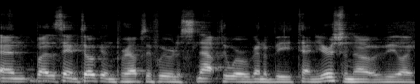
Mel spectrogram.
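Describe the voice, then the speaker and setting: A man talks very fast at a medium pitch with fairly even intonation. His tone is dark and mellow. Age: 60s. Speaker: podcast interviewer. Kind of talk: interview. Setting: in person at guest's house.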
